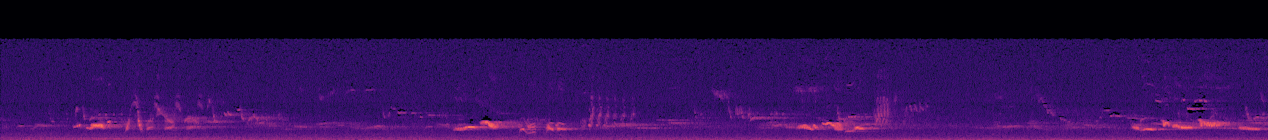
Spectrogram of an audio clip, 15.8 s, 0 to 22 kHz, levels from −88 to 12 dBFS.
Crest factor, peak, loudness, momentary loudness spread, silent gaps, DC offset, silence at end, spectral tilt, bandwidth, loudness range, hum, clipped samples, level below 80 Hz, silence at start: 22 dB; -12 dBFS; -28 LUFS; 21 LU; none; under 0.1%; 0 s; -2 dB/octave; 16 kHz; 12 LU; none; under 0.1%; -54 dBFS; 0 s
